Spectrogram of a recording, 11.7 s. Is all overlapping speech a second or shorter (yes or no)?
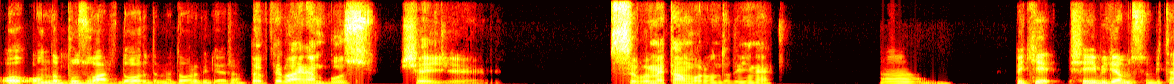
yes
